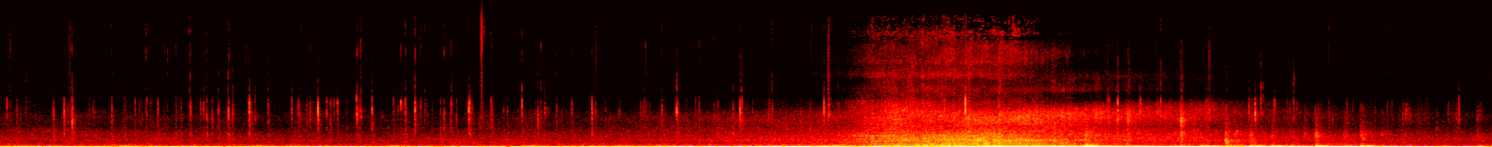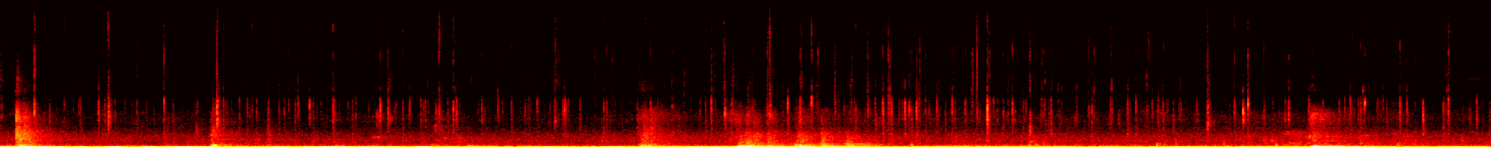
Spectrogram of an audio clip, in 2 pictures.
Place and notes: budapest, tomp utca, melting water drops from the house roof
morning time - ice and snow melting
and dropping fromm the house roofs - some cars and passengers passing bye slowly
international city scapes and social ambiences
